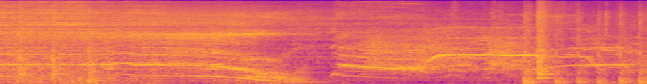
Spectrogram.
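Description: Live rock band at the end of a song: a long sustained electric guitar note that slides down in pitch, then a higher held note, with a few drum hits near the end.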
